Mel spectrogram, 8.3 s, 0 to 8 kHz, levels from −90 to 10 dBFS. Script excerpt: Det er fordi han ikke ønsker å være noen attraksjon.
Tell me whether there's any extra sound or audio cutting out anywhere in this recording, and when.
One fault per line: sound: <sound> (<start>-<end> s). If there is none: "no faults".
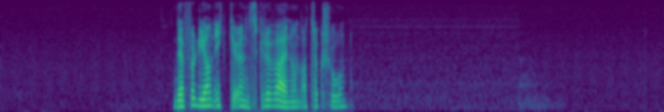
no faults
